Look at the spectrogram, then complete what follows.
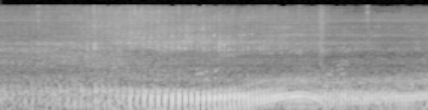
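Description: Small motorcycle engine passing close by on a steel bridge deck. Its fast pulsing beat swells to its loudest about two to three seconds in, then settles into a steady low drone.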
